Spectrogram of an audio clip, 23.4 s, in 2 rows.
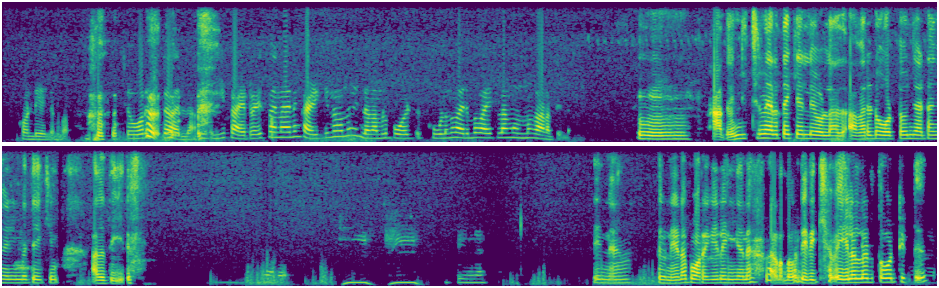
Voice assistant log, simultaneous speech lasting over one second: none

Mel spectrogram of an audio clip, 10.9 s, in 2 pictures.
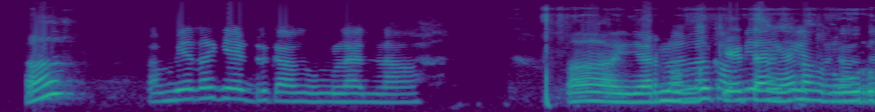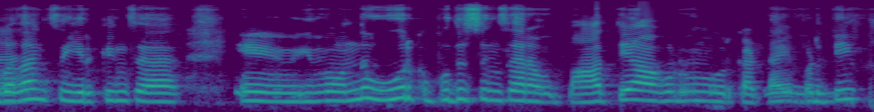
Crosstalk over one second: present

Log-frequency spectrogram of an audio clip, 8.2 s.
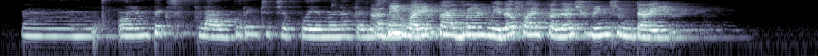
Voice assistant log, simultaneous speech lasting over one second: none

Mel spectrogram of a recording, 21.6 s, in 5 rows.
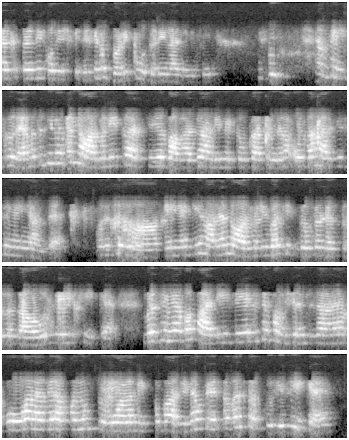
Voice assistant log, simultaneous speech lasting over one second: none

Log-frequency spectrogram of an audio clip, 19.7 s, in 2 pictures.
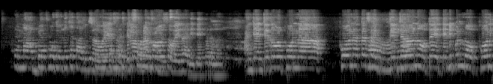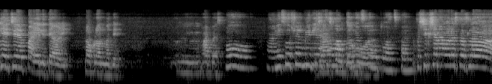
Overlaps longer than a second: present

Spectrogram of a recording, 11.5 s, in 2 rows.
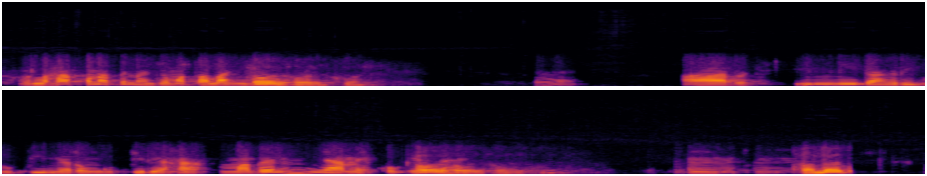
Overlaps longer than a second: none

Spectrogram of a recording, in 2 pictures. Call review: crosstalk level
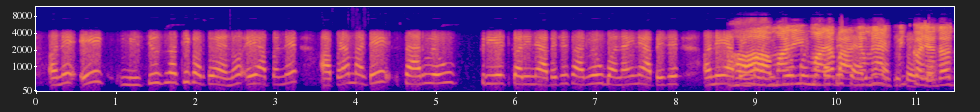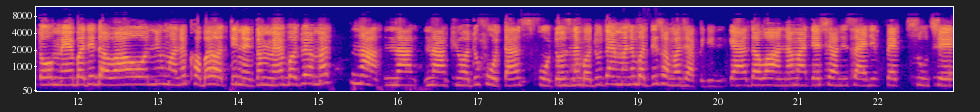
present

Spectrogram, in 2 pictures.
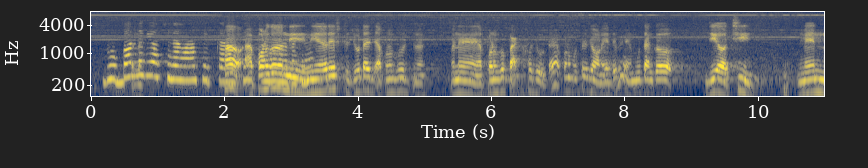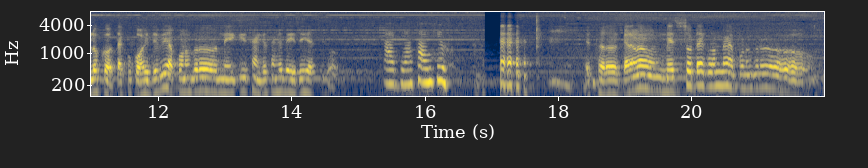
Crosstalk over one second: present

